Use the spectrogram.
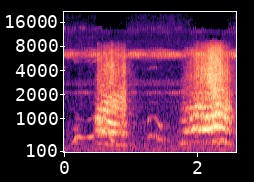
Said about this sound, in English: Oh, monkeys. They've seen the lion and are warning each other.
